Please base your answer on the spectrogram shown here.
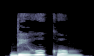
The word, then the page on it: dihukum: Indonesian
